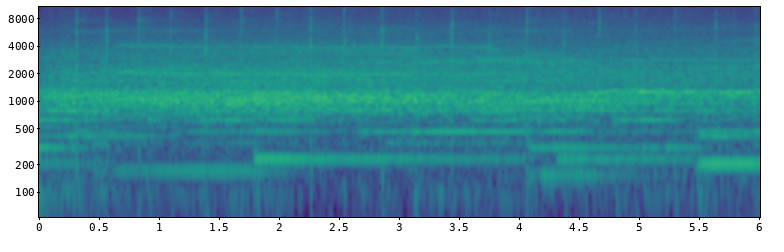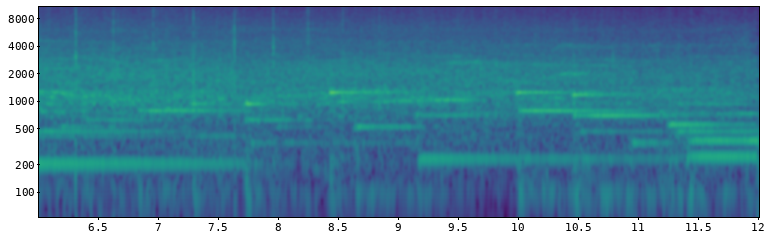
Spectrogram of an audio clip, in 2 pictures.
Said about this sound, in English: And I want everyone to give a round of applause. So give it up for them again, please.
